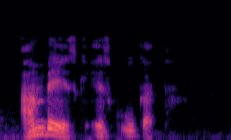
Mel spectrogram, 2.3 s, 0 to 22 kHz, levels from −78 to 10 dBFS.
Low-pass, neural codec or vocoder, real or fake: 7.2 kHz; none; real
